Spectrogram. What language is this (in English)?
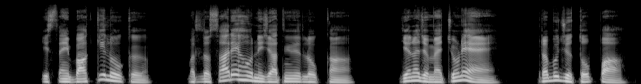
Kangri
